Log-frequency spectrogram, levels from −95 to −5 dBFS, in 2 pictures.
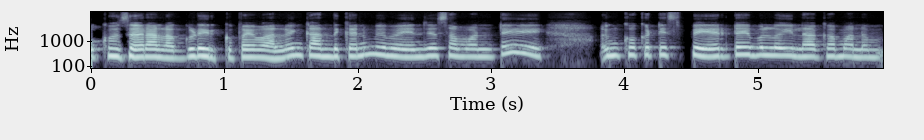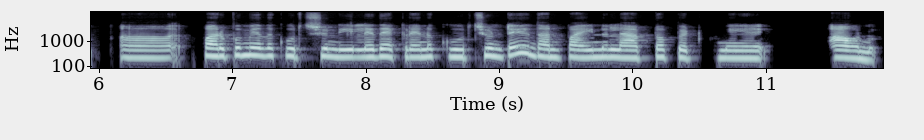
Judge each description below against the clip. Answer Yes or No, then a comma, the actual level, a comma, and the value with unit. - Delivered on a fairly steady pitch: Yes, narrow, 2.3 semitones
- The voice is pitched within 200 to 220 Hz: No, high, 245 Hz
